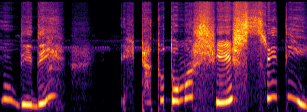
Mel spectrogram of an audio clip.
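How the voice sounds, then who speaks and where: A woman's voice: very high-pitched, very animated, unhurried, dry recording, pitched above the performer's own voice, exaggerated voice. A woman voicing a selfless younger village wife in a cartoon drama, earnest and emotional. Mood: pleading.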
